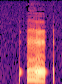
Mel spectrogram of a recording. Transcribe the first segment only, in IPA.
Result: ʔ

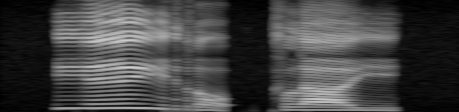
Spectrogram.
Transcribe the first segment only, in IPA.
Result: j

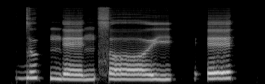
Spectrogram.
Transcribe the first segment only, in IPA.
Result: d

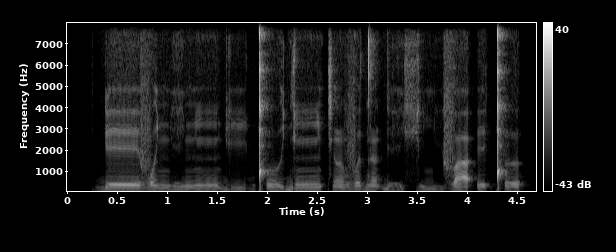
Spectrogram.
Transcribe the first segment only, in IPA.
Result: ɠ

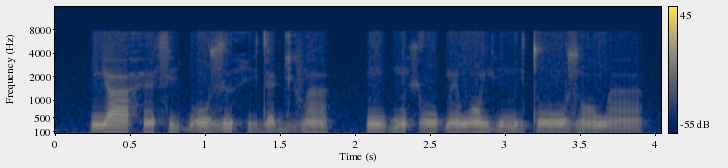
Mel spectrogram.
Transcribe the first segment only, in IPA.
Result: ɲ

